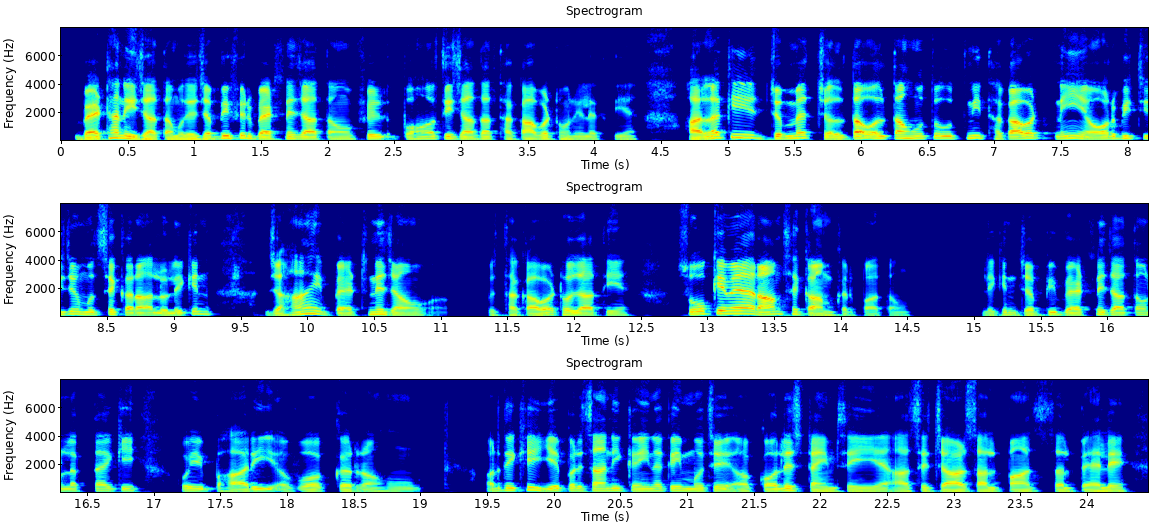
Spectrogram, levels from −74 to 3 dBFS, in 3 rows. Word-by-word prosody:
बैठा 125 +11 +6
नहीं 150 -8 +4
जाता, 105 -1 +3
मुझे 110 +1 0
जब 120 +3 +1
भी 170 - +4
फिर 170 0 0
बैठने 130 +2 +3
जाता 125 -2 +2
हूँ, 120 -1 -4
फिर 135 0 -1
बहुत 140 +4 -3
ही 145 - +5
ज़्यादा 130 -1 +1
थकावट 115 +3 0
होने 100 -2 -6
लगती 100 +1 -9
है, 105 0 -9 0.4
हालाँकि 190 - +4
जब 140 0 +4
मैं 180 +4 +2
चलता-वलता 150 +8 +4
हूँ, 160 -1 0
तो 165 -1 -2
उतनी 165 +4 -3
थकावट 135 +7 +4
नहीं 160 +3 0
है 145 - +2
और 125 +4 +1
भी 165 +2 -1
चीज़ें 160 +2 -3
मुझसे 155 0 -1
करा 130 -3 +2
लो, 130 -3 -1
लेकिन 135 +10 -4 0.4
जहाँ 120 - +1
ही 200 - -1
बैठने 125 +7 0
जाऊँ, 120 -4 -1 0.6
थकावट 125 +7 0
हो 135 - +2
जाती 125 0 0
है। 125 - -9 0.4
सो 170 +3 +1
के 210 - +7
मैं 210 0 +7
आराम 170 0 +7
से 170 0 -4
काम 110 -8 +2
कर 100 0 -9
पाता 95 +1 -7
हूँ, 100 0 -15 0.6
लेकिन 125 +5 -7
जब 110 0 -2
भी 145 - -1
बैठने 125 +4 0
जाता 130 0 -1
हूँ, 135 - -5
लगता 130 +1 -5
है 135 - -3
कि 135 +1 -6 0.3
कोई 135 -1 -3
भारी 130 +5 -1 0.2
वर्क 115 +2 -3
कर 110 -2 -2
रहा 100 -1 -4
हूँ। 105 -1 -11 0.5
और - - -4
देखिए 155 +3 -1
ये 140 -1 0
परेशानी 140 +1 +1
कहीं 125 -1 -2
न 140 - -2
कहीं 140 0 -1
मुझे 130 0 -2
अ, 115 - -4
कॉलेज 135 +3 0
टाइम 105 -1 +1
से 110 - -5
ही 105 0 -3
है 100 -1 -2
आज 105 +1 -2
से 120 +2 -4
4 110 +1 +2
साल 110 0 0
5 110 0 0
साल 110 0 -5
पहले, 110 +2 0
130 Hz, 215 wpm, -23 LUFS, 110-145 Hz, 0.6 s, के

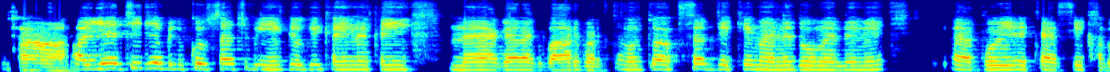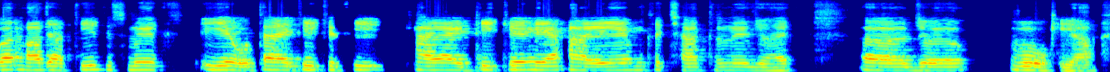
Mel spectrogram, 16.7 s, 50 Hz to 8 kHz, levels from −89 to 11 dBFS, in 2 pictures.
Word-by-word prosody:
हाँ, 140 -3 +4
और 185 - +5
ये 210 0 +6
चीज़ें 225 -1 0
बिल्कुल 190 +1 -1
सच 200 0 -1
भी 180 -1 -3
हैं 170 +1 +1
क्योंकि 185 0 -4
कहीं 170 -1 0
न 175 - +1
कहीं 170 0 +2 0.4
मैं 155 0 +3
अगर 160 +1 +3
अखबार 150 0 +2
पढ़ता 160 +4 -5
हूँ, 165 0 -1
तो 190 - -3
अक्सर 180 +3 +1
देखिए 180 0 -2
मैंने 165 -1 +1
2 165 -1 0
महीने 160 0 -1
में 165 +1 -2 0.6
अ, 165 -2 +5
कोई 170 0 +2
एक 170 0 -4
ऐसी 165 +1 -1
खबर 160 +1 +2
आ - - +6
जाती 150 +1 -1
है 170 - -1
जिसमें 155 -1 -3 0.4
ये 160 -1 +3
होता 145 +1 +2
है 150 0 +4
कि 160 +1 0
किसी 155 +1 -4 0.3
आईआईटी 150 0 +3
के 160 - +3 0.2
या 150 0 +4
आईएएम 145 +1 +3
के 155 - -4
छात्र 140 0 -5
ने 145 0 -3
जो 135 -1 -6
है 130 +1 -2
अ, 140 +1 -2
जो 140 0 -2 0.4
वो 145 -2 +3
किया 120 -4 -3
155 Hz, 185 wpm, -22 LUFS, 145-170 Hz, 0.6 s, ये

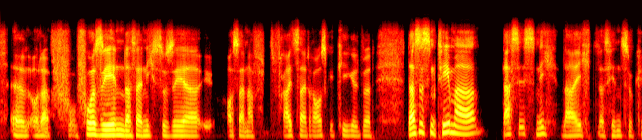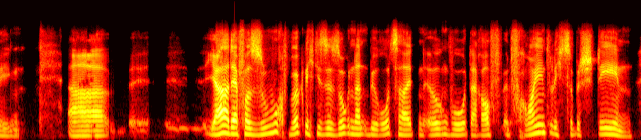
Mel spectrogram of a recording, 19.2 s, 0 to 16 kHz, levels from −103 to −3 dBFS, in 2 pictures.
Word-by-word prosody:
äh, 125 - -1
oder - - -3
vor - - -8
vorsehen, 140 -2 +5
dass 125 -2 +1
er - - +2
nicht 130 0 -4
so 130 - -1
sehr, 125 0 +1
äh, 370 +2 -16 0.2
aus - - +1
seiner - - -3
F - - -12 0.2
Freizeit 125 +1 -4
rausgekegelt 130 0 -5
wird. 125 -2 -8 0.5
Das 185 - +7
ist 215 -2 +7
'n 195 - -2
Thema, 185 -4 +4 0.4
das - - +2
ist 175 -2 0
nicht 165 0 -8
leicht, 65 +2 -4
das - - -6
hinzukriegen. 115 - -6 0.7
Ähm, 125 +1 +1 0.3
äh, - - -19
äh, 450 +1 -21 0.9
ja, 165 +5 +9
der 170 -1 +7
Versuch, 165 +7 0
wirklich 180 +1 -3
diese 160 -2 -4
sogenannten 160 0 -4
Bürozeiten 145 -1 -3
irgendwo 150 -1 -7
darauf 135 0 -6
freundlich 185 +3 -3
zu 155 - -1
bestehen. 150 -6 -1
150 Hz, 130 wpm, -23 LUFS, 130-170 Hz, 0.9 s, ja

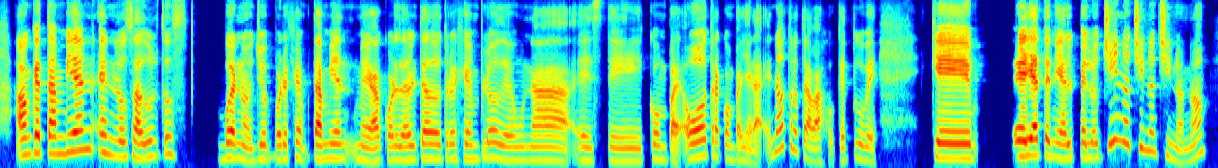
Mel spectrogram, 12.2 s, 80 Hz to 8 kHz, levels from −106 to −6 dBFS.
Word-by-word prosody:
Aunque 260 +3 +6
también 290 +4 +4
en 280 -5 -1
los 225 +1 -5
adultos 230 +4 -3 0.3
bueno, 210 -2 +1
yo 200 +4 -6
por 195 - -4
ejem 200 +2 -5
también 205 +1 0
me 185 -3 -3
acordé 185 +2 -1
ahorita 195 +3 -1
de 205 - 0
otro 205 0 -8
ejemplo 210 +1 -6
de 185 -2 -7
una, 185 -1 -3
este, 175 -1 -9
compa 195 -2 -5
otra 225 +1 0
compañera 200 -2 -7
en - - -8
otro 345 -1 -4
trabajo 170 - -5
que 175 - -9
tuve, 190 -2 -10 0.5
que 210 -2 +7 0.4
ella 235 +2 +10
tenía 210 -3 0
el 205 +2 -4
pelo 210 -1 -3
chino 435 0 -1
chino 345 -6 -4
chino, 230 - -6
¿no? 185 - -8
210 Hz, 175 wpm, -23 LUFS, 190-240 Hz, 0.5 s, ella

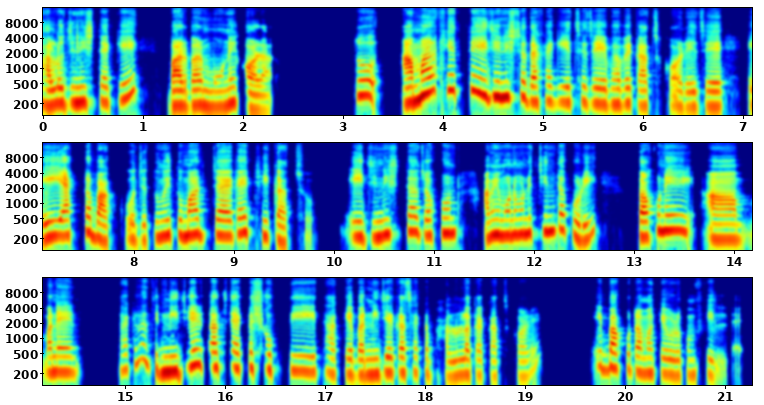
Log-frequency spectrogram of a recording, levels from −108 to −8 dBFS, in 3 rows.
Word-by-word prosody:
ভালো 190 +2 +2
জিনিসটাকে 215 +3 -2 0.4
বার, 185 0 +9
বার 190 0 +3
মনে 190 +4 -2
করা। 150 -3 +1 0.9
তো 290 - +1 0.5
আমার 295 +10 +9
ক্ষেত্রে 375 0 -2
এই 290 - +4
জিনিসটা 275 0 +3
দেখা 220 +1 -2
গিয়েছে 215 0 -7
যে 205 - -1
এভাবে 195 +1 -4
কাজ 180 0 -1 0.2
করে, 170 0 -6
যে 175 -1 -4 0.4
এই 220 - +3
একটা 235 +4 -4
বাক্য 185 -2 +4 0.2
যে 185 - -8
তুমি 225 +2 0
তোমার 240 +1 +4 0.2
জায়গায় 235 +3 +3
ঠিক 225 -2 -6
আছো। - - -20 0.5
এই 220 - +1
জিনিসটা 245 +5 -2
যখন 255 +3 -1 0.4
আমি 230 - +3
মনে, 235 0 +2
মনে 255 +1 +1
চিন্তা 285 +2 +1
করি, 200 -1 -2 0.5
তখনই 290 +7 +5 0.4
আ - - +6 0.4
মানে, 215 0 +2 0.6
থাকে 240 +5 -11
না? 375 - -7
যে 225 - -6
নিজের 245 +8 +2
কাছে 270 0 +2
একটা 265 +1 -6
শক্তি 240 -1 -8 0.3
থাকে 200 0 -7
বা 190 - +2
নিজের 210 +2 -2
কাছে 215 +1 -1
একটা 205 0 -12
ভালো 175 +1 -8
লাগা 190 -1 -4
কাজ 175 0 -10 0.2
করে। 175 +6 -12 0.6
এই 275 - -6
বাক্যটা 250 -3 +4
আমাকে 205 0 -6
ওরকম 190 +1 -8
feel 185 -4 -13
দেয়। 320 - -24
220 Hz, 170 wpm, -24 LUFS, 195-255 Hz, 0.9 s, বার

